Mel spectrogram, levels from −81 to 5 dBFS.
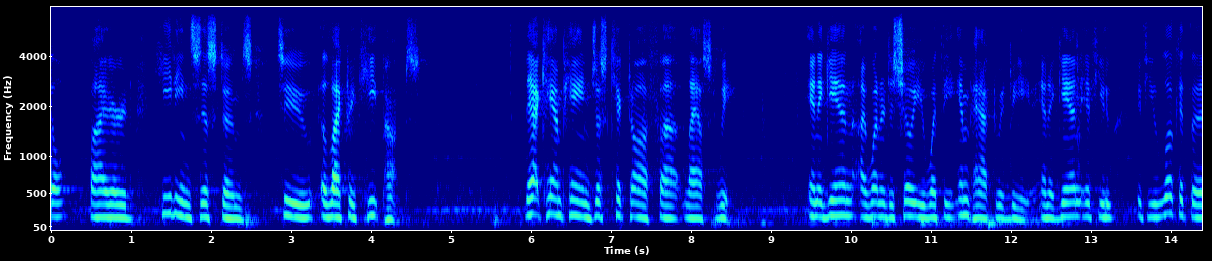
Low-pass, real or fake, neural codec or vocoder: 7.2 kHz; real; none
